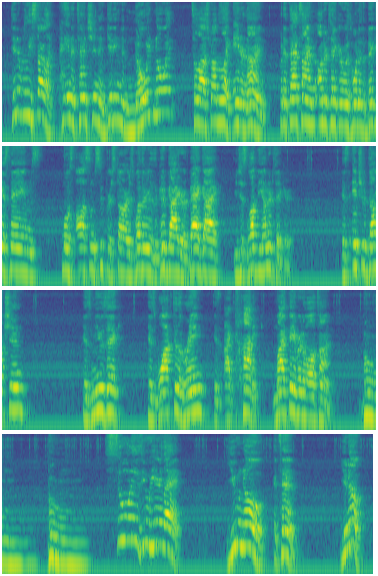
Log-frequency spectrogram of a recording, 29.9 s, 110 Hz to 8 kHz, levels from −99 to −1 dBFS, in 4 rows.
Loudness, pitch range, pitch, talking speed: -17 LUFS, 135-195 Hz, 175 Hz, 160 wpm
